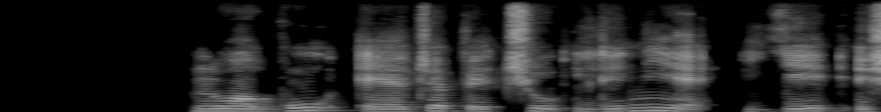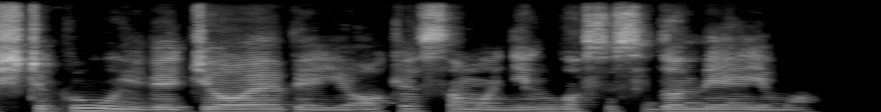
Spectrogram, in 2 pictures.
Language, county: Lithuanian, Utena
